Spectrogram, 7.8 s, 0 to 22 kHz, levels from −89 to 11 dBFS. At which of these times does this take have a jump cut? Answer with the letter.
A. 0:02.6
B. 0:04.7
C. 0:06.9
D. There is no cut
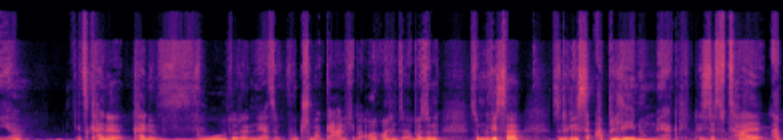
C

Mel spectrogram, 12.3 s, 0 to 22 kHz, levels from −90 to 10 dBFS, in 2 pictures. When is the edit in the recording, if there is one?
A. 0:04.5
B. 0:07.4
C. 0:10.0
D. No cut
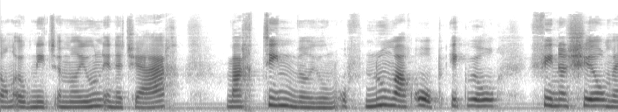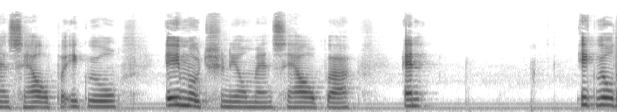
D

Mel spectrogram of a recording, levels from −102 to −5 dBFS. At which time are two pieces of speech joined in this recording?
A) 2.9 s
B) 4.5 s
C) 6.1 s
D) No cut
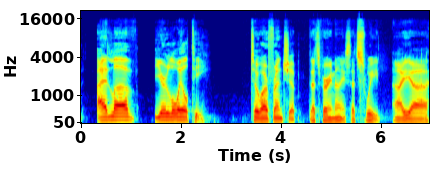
B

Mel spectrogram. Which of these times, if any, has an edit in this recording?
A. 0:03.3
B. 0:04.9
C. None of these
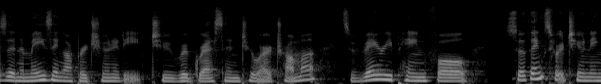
B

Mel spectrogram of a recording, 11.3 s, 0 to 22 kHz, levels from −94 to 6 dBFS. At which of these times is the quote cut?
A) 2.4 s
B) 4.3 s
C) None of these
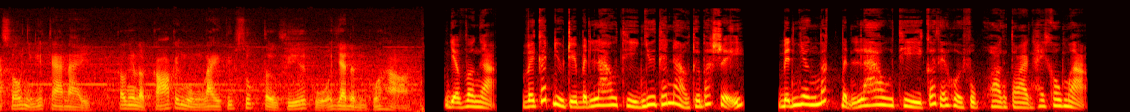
B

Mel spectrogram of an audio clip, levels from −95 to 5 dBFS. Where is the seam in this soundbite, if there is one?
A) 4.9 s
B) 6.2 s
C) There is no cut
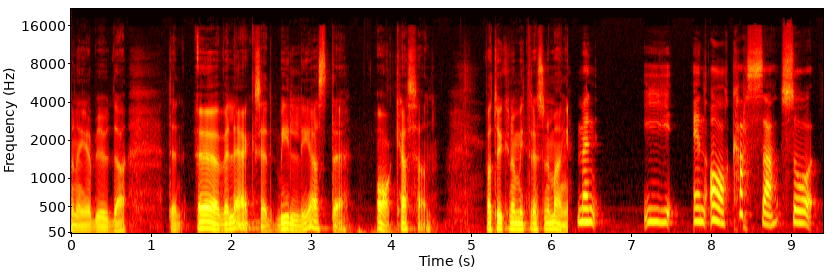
B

